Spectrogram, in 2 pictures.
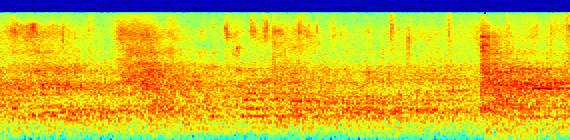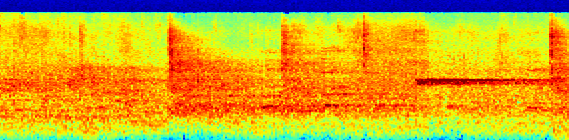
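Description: Ice skates scrape and glide across the ice.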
